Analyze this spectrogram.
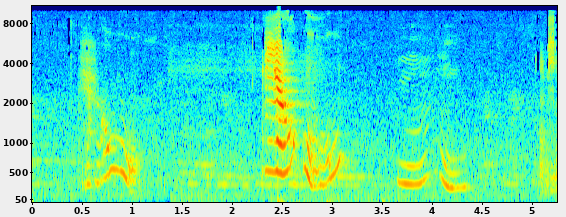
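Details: Pet parrot indoors talking in a run of varied, speech-like phrases with sliding, wavering tones and a sharp squawk near the middle, in short bursts separated by brief pauses.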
